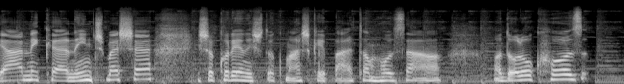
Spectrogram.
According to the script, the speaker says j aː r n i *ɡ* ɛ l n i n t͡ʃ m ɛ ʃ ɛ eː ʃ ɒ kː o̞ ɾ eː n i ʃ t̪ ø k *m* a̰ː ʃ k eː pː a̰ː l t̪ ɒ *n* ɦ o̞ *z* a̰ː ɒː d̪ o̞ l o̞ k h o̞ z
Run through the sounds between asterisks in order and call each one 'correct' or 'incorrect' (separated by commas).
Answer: incorrect, correct, incorrect, incorrect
